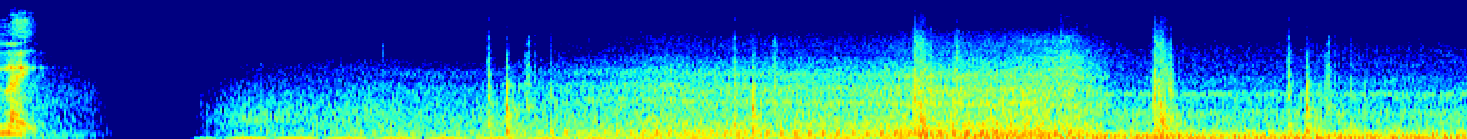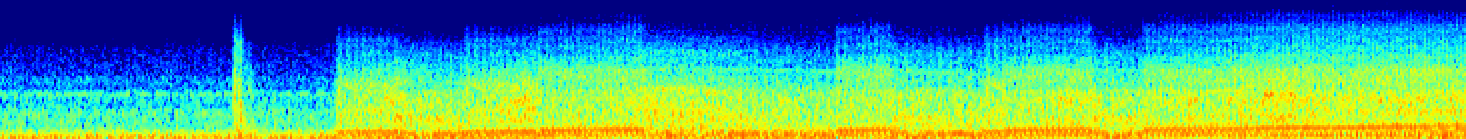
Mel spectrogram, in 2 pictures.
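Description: A car engine idles and then revs as the car drives off.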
